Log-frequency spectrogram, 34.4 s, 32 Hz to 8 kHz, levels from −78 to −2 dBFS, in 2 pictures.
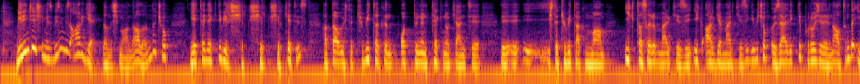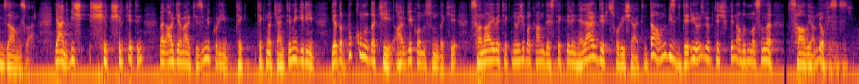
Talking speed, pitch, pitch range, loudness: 125 wpm, 130 Hz, 115-150 Hz, -17 LUFS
